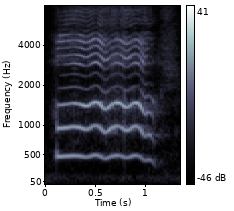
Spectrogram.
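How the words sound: A high, light head voice. "head voice way up high"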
